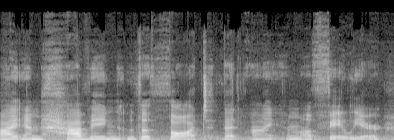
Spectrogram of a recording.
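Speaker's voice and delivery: normal talking voice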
